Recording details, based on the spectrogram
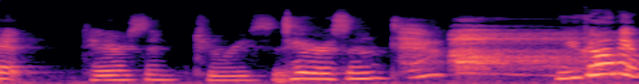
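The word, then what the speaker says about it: Terrasen: Terrason?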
